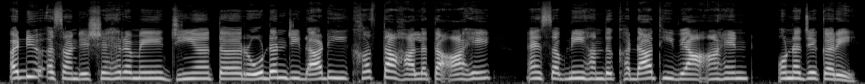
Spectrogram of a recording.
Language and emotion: Sindhi, neutral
